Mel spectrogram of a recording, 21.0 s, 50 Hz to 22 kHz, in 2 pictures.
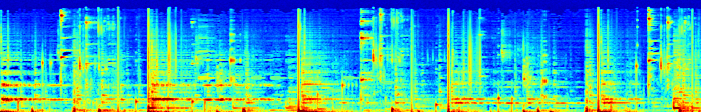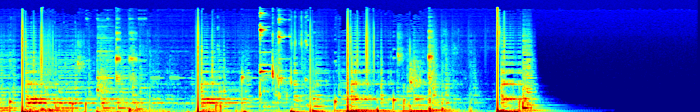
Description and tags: doggy glitch45
lowercase minimalism quiet sounds
lowercase, quiet, minimalism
